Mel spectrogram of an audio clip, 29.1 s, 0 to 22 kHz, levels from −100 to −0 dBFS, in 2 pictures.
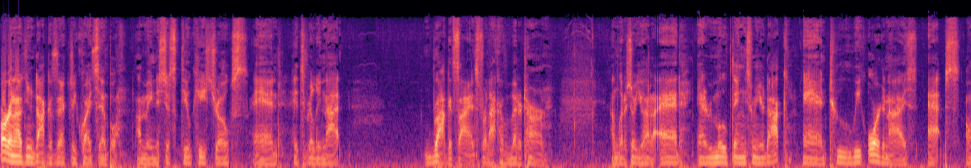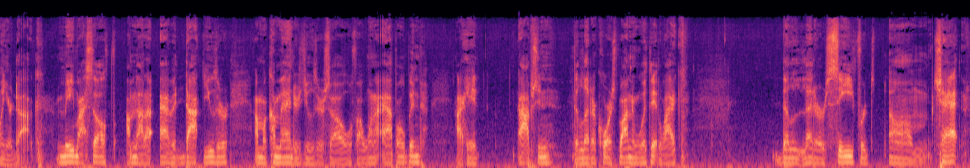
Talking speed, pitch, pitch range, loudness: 165 wpm, 90 Hz, 80-95 Hz, -21 LUFS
